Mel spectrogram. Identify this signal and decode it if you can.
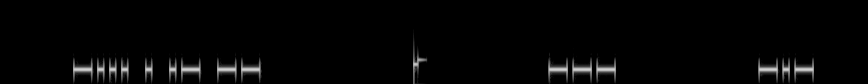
Morse code, heard as a keyed tone, about 20 wpm, spaced as for 12 wpm, 700 Hz. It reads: BEAM OK
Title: Top 90 QSO Elements - 8x Character Spacing - 20wpm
